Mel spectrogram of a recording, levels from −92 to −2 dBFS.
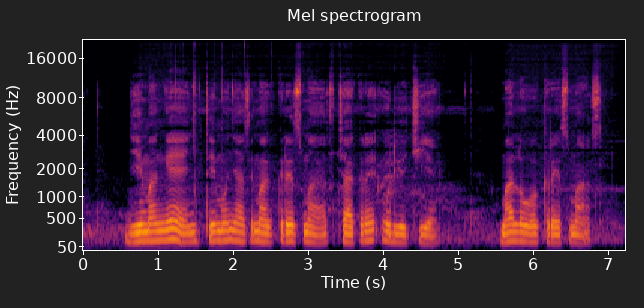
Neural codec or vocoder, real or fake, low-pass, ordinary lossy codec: vocoder, 44.1 kHz, 128 mel bands every 512 samples, BigVGAN v2; fake; none; none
